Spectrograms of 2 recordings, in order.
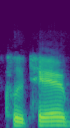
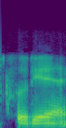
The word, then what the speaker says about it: Cloutier: And he said, look, we gotta, it can't be Cloutier. It's got to be the French way. It sounds more exotic and it sounds more soccer appropriate. So it's funny. So he put that into the pronunciation in the media guide as the French way, and it kind of just stuck. – My family, it's Cloutier, but I guess my professional name's Cloutier, I guess.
